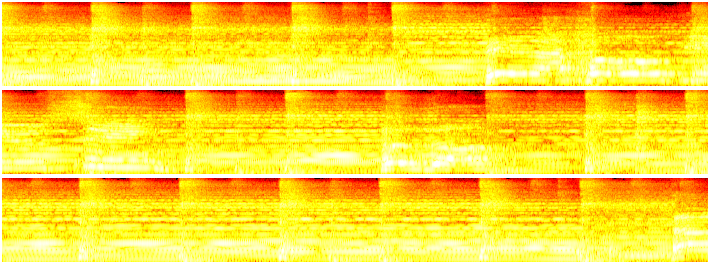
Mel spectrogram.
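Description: Instrumental break of a pop song: held electronic-keyboard chords over a steady drum beat, with a bending, wavering lead melody coming in a couple of times.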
